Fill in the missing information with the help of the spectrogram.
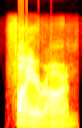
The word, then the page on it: firearm: American English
